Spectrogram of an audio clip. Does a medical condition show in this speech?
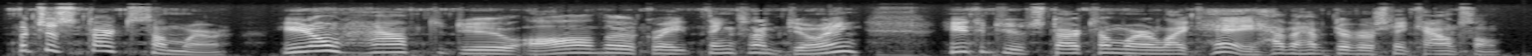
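Yes: profound hearing loss, congenital; late language development, learned to talk.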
